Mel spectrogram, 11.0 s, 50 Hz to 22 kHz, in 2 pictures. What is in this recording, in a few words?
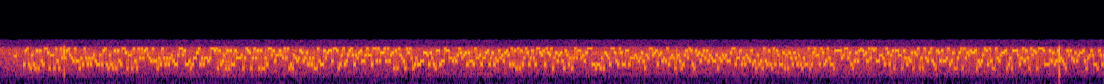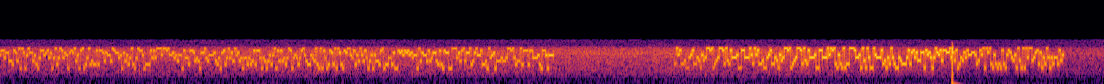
MIL STD 188 141A DBM; MIL-STD 188-141B 2G ALE with DBM-mode (Data Block Message mode)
